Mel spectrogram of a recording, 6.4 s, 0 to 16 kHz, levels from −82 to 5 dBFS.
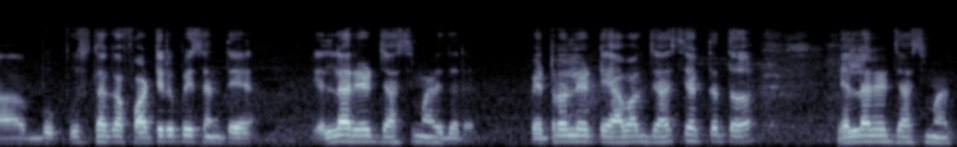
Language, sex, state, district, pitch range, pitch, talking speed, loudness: Kannada, male, Karnataka, Bellary, 125-150 Hz, 135 Hz, 180 wpm, -21 LUFS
